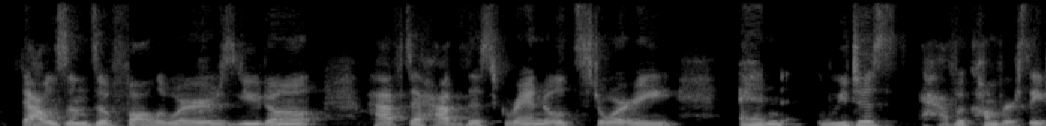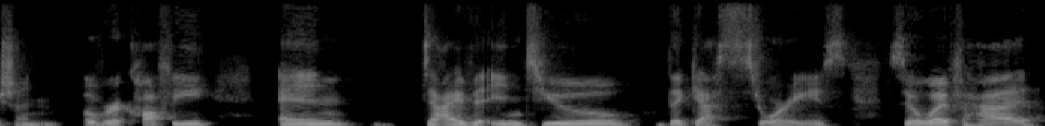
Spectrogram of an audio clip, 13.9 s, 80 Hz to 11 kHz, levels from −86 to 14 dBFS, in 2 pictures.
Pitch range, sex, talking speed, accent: 170-200 Hz, female, 130 wpm, American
